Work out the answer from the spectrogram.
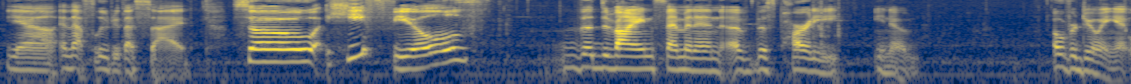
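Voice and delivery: ordinary talk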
